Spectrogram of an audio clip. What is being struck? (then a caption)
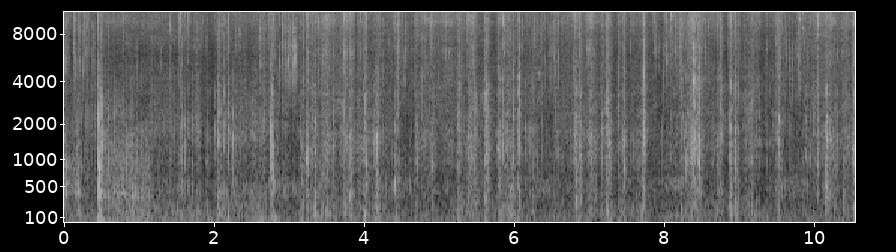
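Small faux leather purse. Long nails scratch and rub a small, hollow pink metallic faux leather purse with a ruffled flap. The result is a steady, quiet run of dense crinkly scratches and short rustling bursts, with occasional brighter clicks standing out above the soft scraping.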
